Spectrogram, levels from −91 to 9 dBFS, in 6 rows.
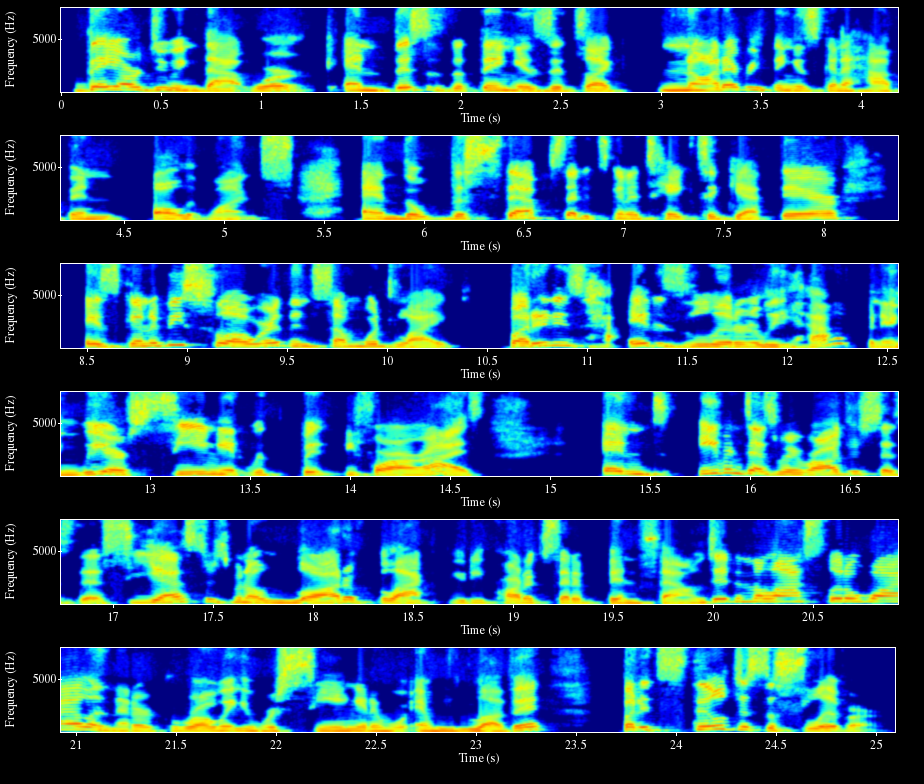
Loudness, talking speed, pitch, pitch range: -17 LUFS, 245 wpm, 195 Hz, 180-230 Hz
